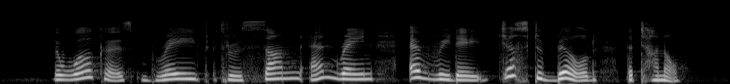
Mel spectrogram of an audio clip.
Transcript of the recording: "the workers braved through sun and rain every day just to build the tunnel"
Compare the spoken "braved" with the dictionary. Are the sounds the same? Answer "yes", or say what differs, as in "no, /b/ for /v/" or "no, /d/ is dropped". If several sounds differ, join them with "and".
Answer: yes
